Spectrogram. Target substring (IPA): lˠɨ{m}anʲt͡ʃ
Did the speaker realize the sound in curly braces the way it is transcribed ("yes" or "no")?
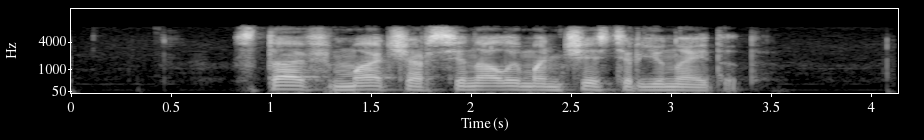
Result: yes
